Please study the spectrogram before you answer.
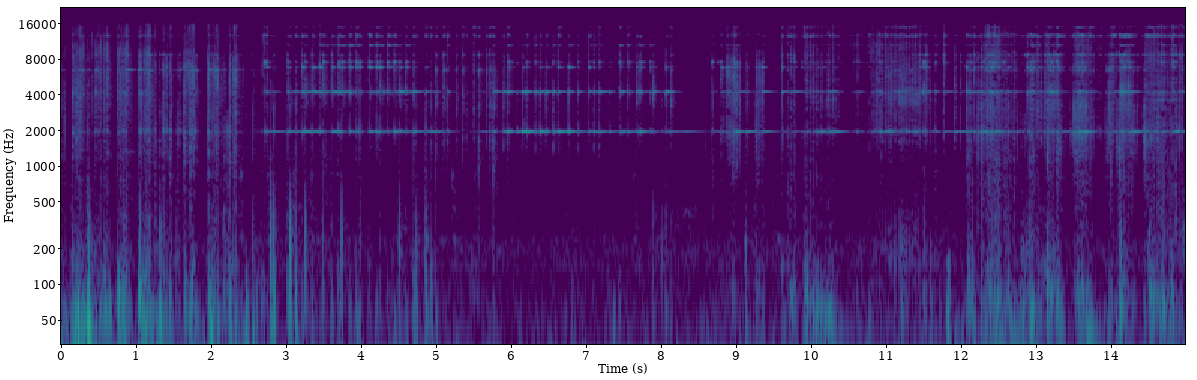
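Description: A small, hollow, empty pink textured glass dish or bowl, held in the hand, is rapidly tapped and scratched with long nails. Each contact gives a bright, bell-like ring with steady high tones, over a dense stream of clicking and scraping.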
